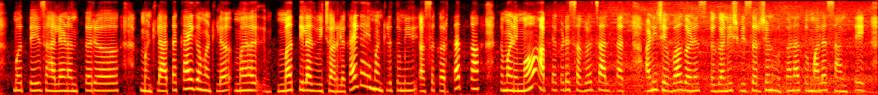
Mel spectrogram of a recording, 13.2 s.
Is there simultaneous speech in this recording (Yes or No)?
No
